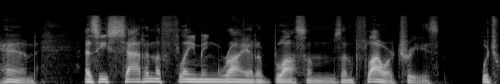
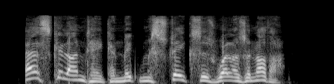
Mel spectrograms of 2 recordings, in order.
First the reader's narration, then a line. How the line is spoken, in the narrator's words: snapped Dion, sweating at the mere thought of failure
